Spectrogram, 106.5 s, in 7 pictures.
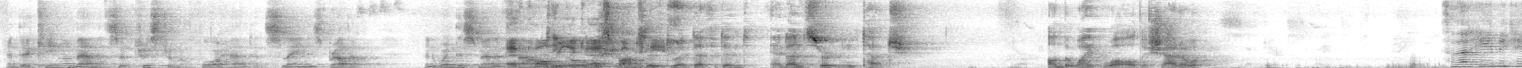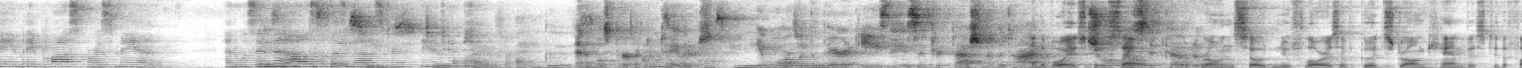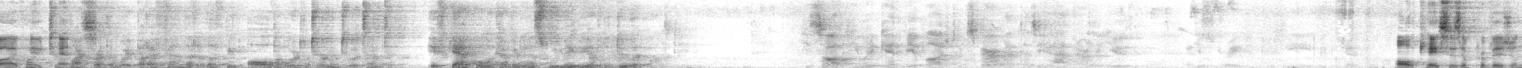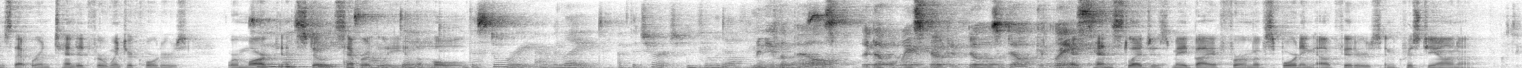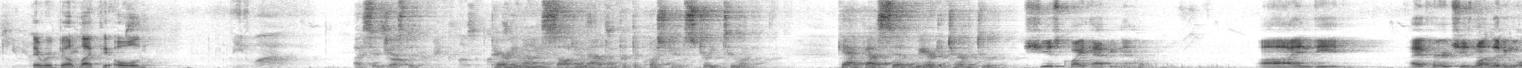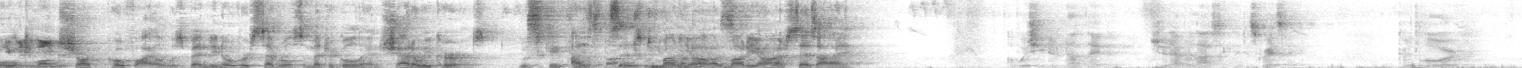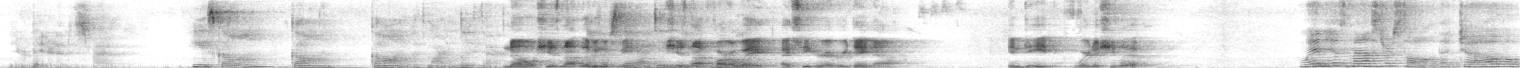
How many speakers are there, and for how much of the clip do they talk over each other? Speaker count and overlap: ten, about 31%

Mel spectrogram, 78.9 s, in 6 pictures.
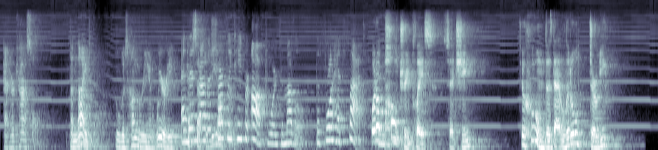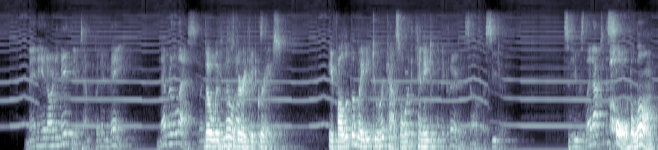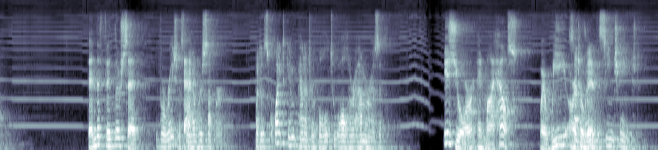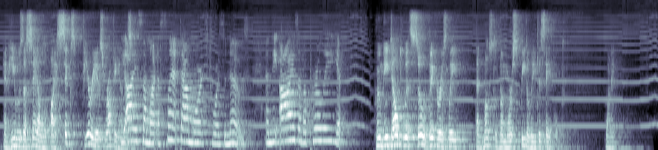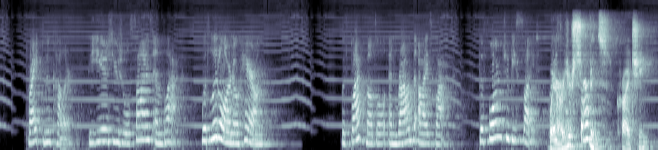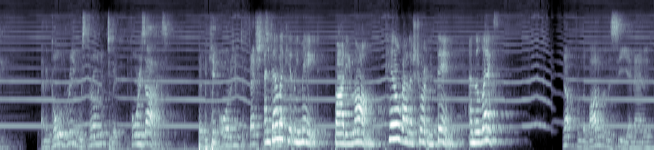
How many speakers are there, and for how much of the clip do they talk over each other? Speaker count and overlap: four, about 10%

